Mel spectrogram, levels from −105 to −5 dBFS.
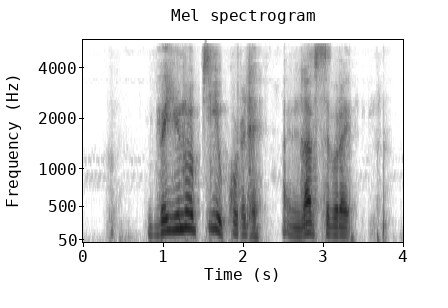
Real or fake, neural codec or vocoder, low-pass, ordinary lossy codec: fake; codec, 16 kHz in and 24 kHz out, 0.8 kbps, FocalCodec, streaming, 65536 codes; 5.4 kHz; AAC, 24 kbps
